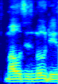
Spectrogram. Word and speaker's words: Moses Moody: Yes, I pronounced his name right, Kendrick Perkins. Moses Moody is how you pronounce his name.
